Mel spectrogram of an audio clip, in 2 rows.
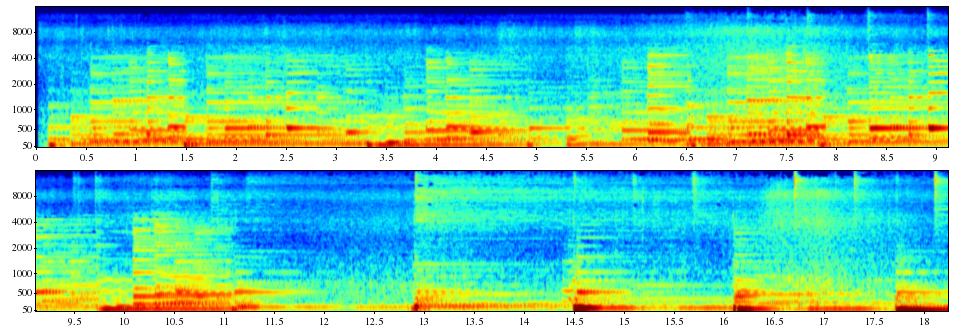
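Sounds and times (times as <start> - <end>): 
electronica piano: 0.0 - 18.2.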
